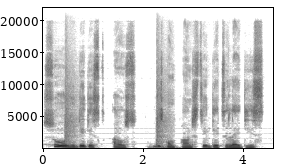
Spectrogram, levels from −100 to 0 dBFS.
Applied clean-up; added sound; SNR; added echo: classical method spectral subtraction.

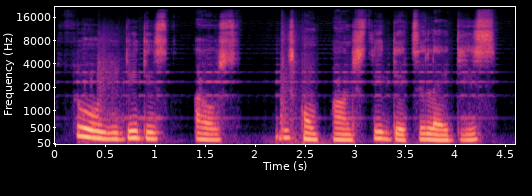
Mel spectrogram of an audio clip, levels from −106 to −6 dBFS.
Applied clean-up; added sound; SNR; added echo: neural mask model RNNoise.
